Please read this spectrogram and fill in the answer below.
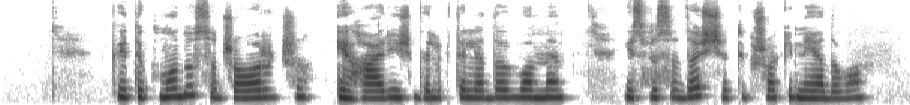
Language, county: Lithuanian, Alytus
